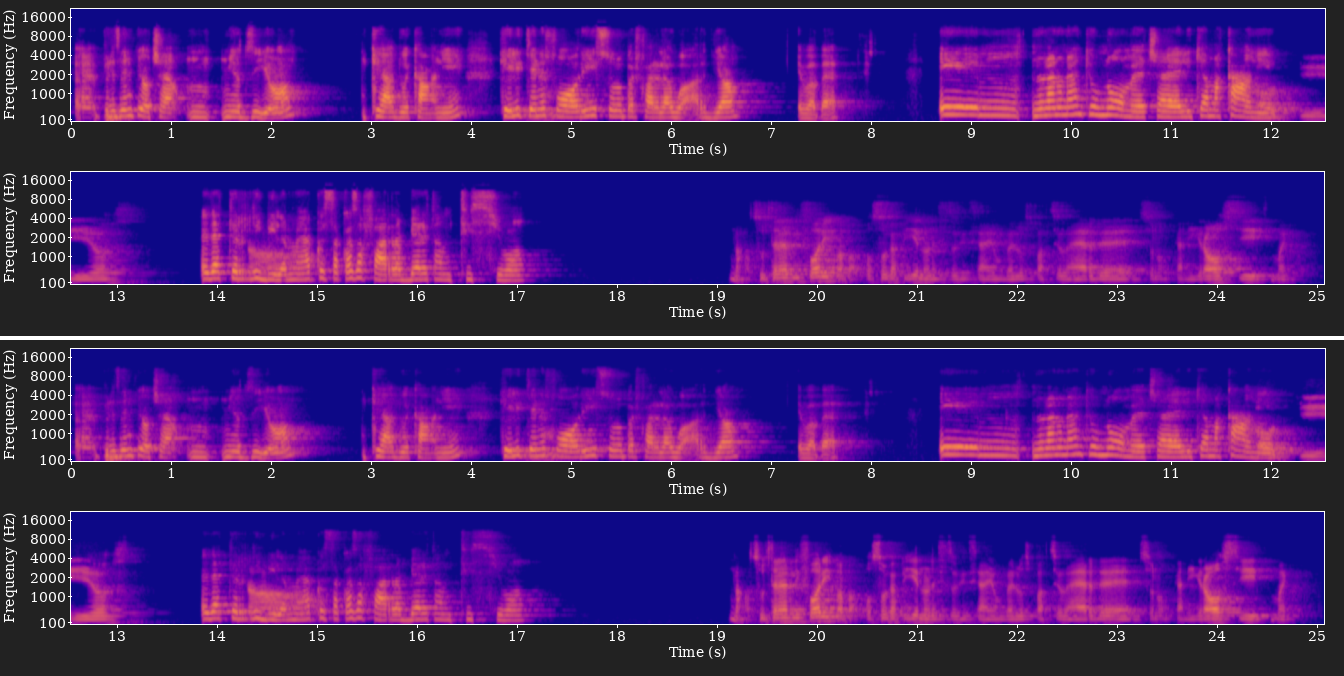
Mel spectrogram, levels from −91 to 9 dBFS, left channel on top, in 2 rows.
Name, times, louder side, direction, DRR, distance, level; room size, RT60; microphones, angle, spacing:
voice 1, 0.0-2.3 3.0-6.7 7.3-7.7 8.7-12.1 13.8-17.1, left 4 dB, 60° left, 0.8 m, -27 dB
voice 2, 4.5-4.9 11.8-13.1 14.3-15.1 19.1-24.7, right 4 dB, 80° right, 2.7 m, -38 dB
21.0 x 17.0 x 7.2 m
head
